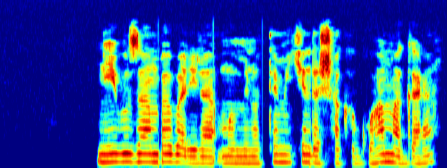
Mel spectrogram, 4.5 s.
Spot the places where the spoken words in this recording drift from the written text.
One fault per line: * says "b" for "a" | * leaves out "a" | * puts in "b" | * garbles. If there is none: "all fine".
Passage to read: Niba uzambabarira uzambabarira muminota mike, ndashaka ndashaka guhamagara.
* leaves out "uzambabarira"
* leaves out "ndashaka"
